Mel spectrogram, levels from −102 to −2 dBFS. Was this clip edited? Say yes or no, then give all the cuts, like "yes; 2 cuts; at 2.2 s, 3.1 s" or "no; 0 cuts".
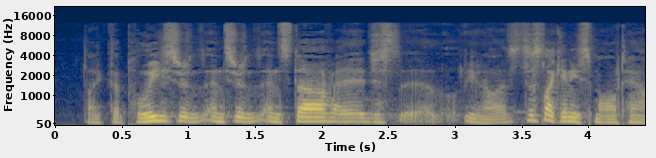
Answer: yes; 1 cut; at 1.3 s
